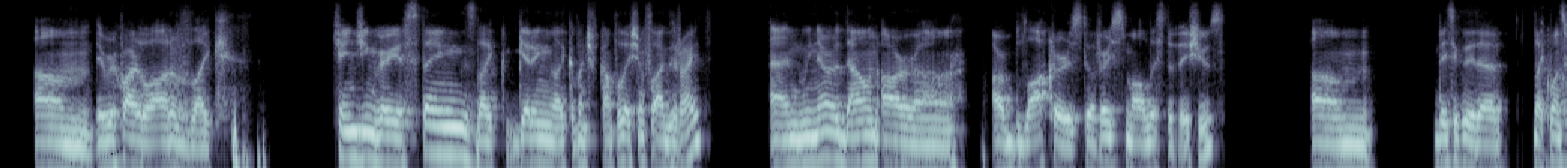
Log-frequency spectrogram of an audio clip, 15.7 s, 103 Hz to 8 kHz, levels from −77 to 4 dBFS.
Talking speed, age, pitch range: 150 wpm, 20-39, 95-110 Hz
